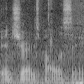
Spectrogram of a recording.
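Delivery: very low, hushed deadpan; Jake from State Farm. Acted. Costumed guest asking for candy, low character voice. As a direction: keep it down in a low, polite monotone. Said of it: "that's how I talked the whole time".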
